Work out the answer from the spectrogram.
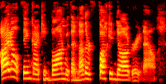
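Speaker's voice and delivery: distressed voice. Retelling what was said to the instructor about a new dog: imitating own upset words. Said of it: "I was very, very upset".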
